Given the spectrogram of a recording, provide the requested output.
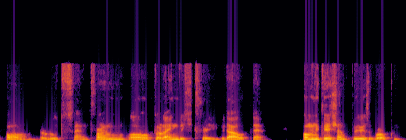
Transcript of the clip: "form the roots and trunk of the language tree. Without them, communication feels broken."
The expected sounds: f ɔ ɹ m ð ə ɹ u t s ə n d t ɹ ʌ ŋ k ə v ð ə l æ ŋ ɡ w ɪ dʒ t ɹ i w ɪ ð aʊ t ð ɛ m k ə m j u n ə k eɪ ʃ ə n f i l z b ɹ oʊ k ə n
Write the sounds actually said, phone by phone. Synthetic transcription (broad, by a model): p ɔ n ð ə ɹ u t s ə n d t ɹ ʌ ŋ ə v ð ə l æ ŋ ɡ w ɪ dʒ t ɹ i w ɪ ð aʊ t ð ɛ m k ə m j u n ə k eɪ ʃ ə n p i z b ɹ oʊ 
